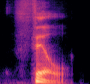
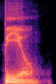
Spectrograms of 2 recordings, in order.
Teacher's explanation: First feel, compare it with fill. The difference is in the vowel length. Is it a short tight I or a long drawn out e?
